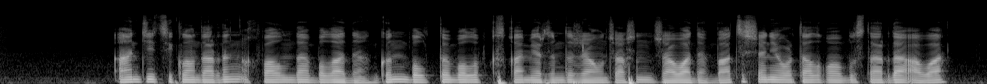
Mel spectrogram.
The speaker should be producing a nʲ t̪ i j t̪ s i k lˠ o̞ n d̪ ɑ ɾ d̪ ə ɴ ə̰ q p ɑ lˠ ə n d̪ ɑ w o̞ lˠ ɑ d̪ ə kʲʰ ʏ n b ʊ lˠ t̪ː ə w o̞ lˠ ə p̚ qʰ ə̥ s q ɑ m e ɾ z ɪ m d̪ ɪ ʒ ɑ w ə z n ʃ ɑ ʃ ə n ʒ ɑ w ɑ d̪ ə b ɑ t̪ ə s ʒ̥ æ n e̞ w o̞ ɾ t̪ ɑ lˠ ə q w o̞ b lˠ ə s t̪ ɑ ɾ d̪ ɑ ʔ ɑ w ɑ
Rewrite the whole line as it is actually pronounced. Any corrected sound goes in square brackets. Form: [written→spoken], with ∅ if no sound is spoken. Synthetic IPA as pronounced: a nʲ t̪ i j t̪ s i k lˠ o̞ n d̪ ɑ ɾ d̪ ə ɴ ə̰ q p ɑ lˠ ə n d̪ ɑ [w→b] o̞ lˠ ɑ d̪ ə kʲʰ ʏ n b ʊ lˠ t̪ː ə [w→b] o̞ lˠ ə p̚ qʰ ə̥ s q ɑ m e ɾ z ɪ m d̪ ɪ ʒ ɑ w ə [z→∅] n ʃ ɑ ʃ ə n ʒ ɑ w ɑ d̪ ə b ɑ t̪ ə s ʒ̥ æ n e̞ w o̞ ɾ t̪ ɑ lˠ ə q w o̞ b lˠ ə s t̪ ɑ ɾ d̪ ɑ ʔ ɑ w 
